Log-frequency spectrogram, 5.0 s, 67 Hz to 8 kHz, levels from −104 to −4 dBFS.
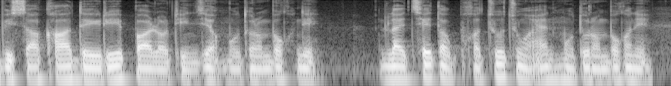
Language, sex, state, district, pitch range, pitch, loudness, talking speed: Mizo, male, Mizoram, Aizawl, 90-100 Hz, 95 Hz, -15 LUFS, 320 wpm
